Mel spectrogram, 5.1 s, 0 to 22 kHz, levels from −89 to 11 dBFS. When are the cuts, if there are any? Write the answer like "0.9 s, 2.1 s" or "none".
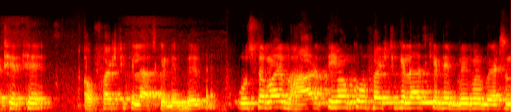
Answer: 2.2 s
